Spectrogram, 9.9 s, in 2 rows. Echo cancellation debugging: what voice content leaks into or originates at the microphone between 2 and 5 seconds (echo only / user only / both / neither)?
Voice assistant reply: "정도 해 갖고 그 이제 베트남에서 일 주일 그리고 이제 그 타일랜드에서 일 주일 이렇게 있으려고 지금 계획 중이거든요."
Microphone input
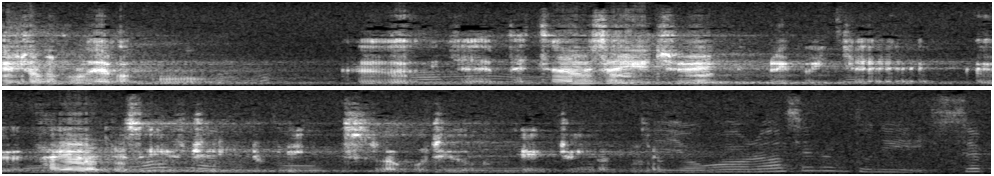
both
